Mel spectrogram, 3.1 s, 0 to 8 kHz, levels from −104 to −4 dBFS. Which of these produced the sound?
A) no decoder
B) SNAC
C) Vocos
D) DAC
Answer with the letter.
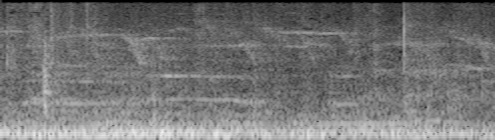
A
